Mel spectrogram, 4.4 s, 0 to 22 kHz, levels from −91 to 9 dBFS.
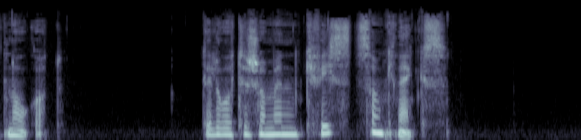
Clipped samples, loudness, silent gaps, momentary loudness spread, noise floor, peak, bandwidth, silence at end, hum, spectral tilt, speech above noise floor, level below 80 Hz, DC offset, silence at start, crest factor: under 0.1%; -19 LUFS; none; 9 LU; -76 dBFS; -6 dBFS; 15 kHz; 1.05 s; none; -4.5 dB/octave; 58 dB; -64 dBFS; under 0.1%; 0.05 s; 16 dB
